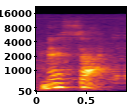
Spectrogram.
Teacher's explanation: al desaparecer la aspiración se abre más la a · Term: a abierta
